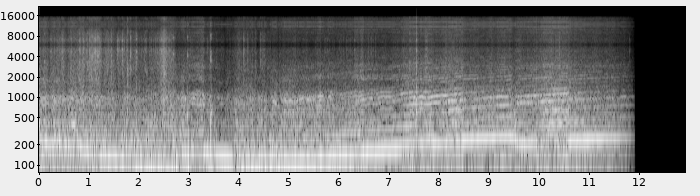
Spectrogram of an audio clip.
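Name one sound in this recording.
A car engine roars loudly, revving up and down through the gears.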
